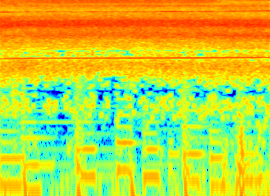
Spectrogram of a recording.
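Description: Portable jet gun air blower fitted with a magnetic dust-removal head, running as a loud, steady high-pitched whine and rushing air, close and continuous.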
